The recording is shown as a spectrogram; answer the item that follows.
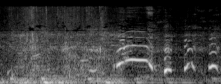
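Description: Water rushing and splashing as a person rides down a water slide, with a high rising-and-falling whoop about a second in, followed by short bursts of laughing.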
